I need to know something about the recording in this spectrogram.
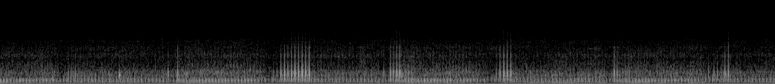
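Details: Male domestic cat purring steadily, a low rumbling drone in repeated cycles of about one second, with a few brief soft clicks and rustles over it.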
